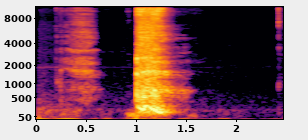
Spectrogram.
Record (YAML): cough_length: 2.5 s
cough_amplitude: 32768
cough_signal_mean_std_ratio: 0.35
survey_phase: beta (2021-08-13 to 2022-03-07)
age: 65+
gender: Male
wearing_mask: 'No'
symptom_none: true
smoker_status: Never smoked
respiratory_condition_asthma: false
respiratory_condition_other: false
recruitment_source: REACT
submission_delay: 4 days
covid_test_result: Negative
covid_test_method: RT-qPCR
influenza_a_test_result: Negative
influenza_b_test_result: Negative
